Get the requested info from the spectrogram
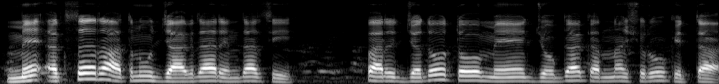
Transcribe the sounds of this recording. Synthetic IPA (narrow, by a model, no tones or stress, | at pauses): mɛ̃ːʔəksəɾːaːt̪nũːd͡ʒaːɡd̪aːɾẽːnd̪aːsiː | pəɾd͡ʒəd̪õːt̪oːmɛ̃ːd͡ʒoːɡaːkəɾnaːʃʊɾuːkit̪aː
